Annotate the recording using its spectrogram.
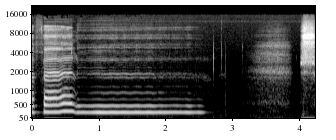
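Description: A woman's voice humming one long held note a cappella, stepping slightly down in pitch under a second in and ending a little past halfway. After a short silence, a breath is drawn in before the next sung phrase.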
